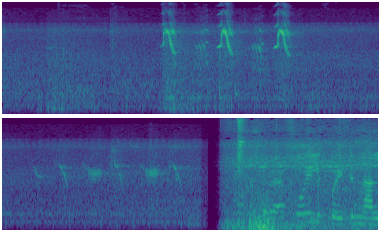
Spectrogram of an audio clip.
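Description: A chicken clucks in a few short, sharp bursts over steady outdoor background noise, followed by a sudden louder rush of close sound near the end.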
